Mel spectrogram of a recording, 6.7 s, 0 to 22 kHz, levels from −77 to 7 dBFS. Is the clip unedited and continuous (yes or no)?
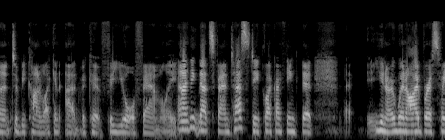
no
